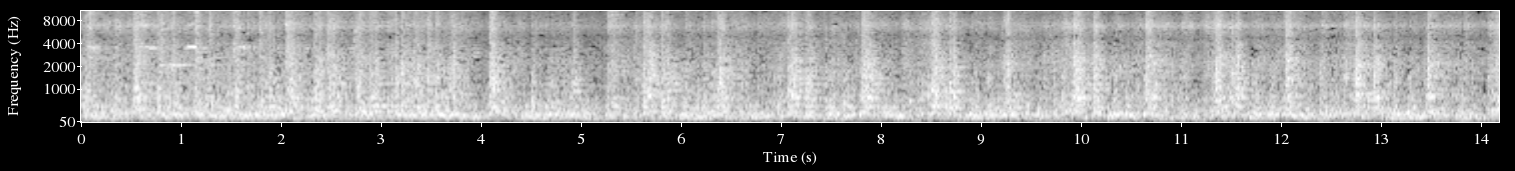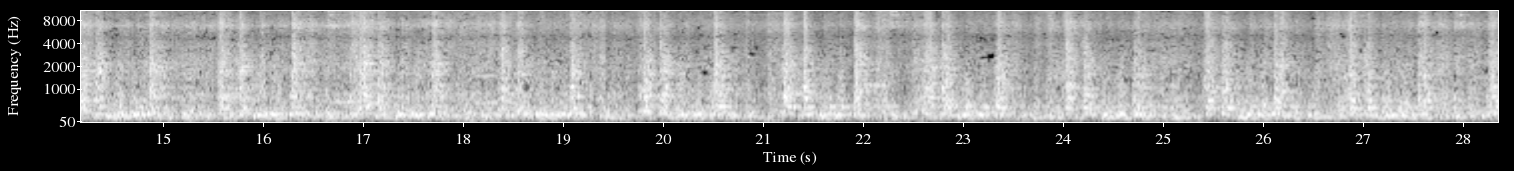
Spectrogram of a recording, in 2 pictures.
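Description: A street drumline of marching drums, struck with sticks by many drummers together, playing a loud, steady, unbroken percussion beat.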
